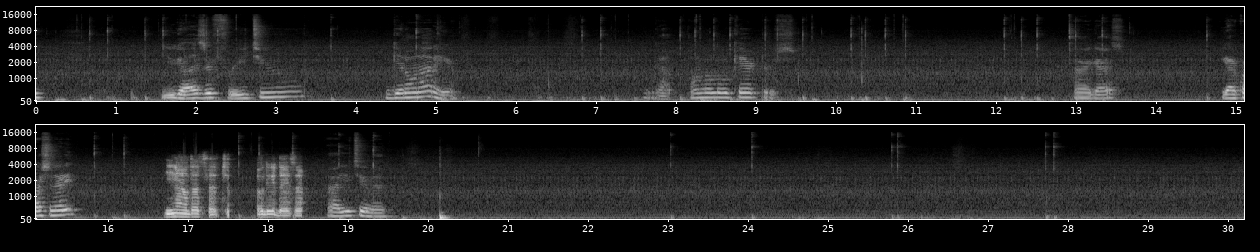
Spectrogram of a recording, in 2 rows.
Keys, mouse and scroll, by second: 0.7 alt+middle click, 1.4 middle drag, 2.2 middle click, 3.7-4.8 drag, 6.3 alt+q, 6.8 alt+middle click, 8.1 middle click, 8.5 alt+middle click, 9.1 middle drag, 9.6-10.2 alt+middle drag, 10.4 middle drag, 10.9-12.1 alt+middle drag, 12.3 middle drag, 13.0-13.4 middle drag, 14.7-15.8 middle drag, 16.2-17.6 alt+middle drag, 17.9-18.3 middle drag, 18.9-19.3 drag, 23.1 click, 25.8 click, 27.7 click.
